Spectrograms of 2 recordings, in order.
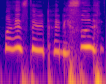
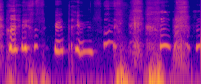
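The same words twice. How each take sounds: First: High, loud, through laughter; laughing in alarm. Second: Higher, slowed and stretched, laughing; slow laughing repeat. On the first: Streamer reacting to the game, high laughing alarm. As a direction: blurt it out, cracking up. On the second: Streamer repeating the question, slow and giggling. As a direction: draw the question out while giggling. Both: Real, not acted.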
